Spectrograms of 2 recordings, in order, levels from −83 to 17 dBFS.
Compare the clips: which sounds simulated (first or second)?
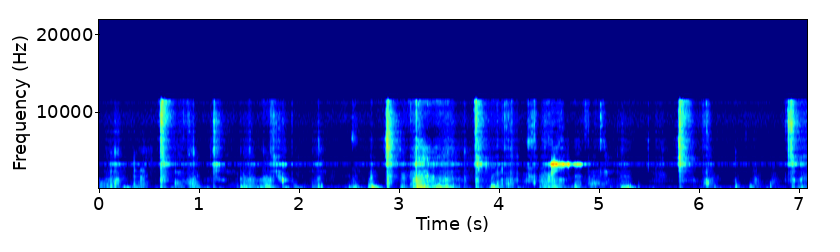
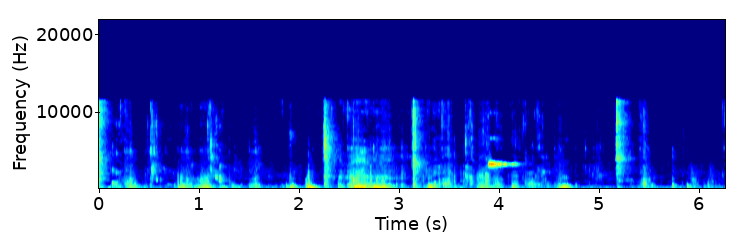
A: first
